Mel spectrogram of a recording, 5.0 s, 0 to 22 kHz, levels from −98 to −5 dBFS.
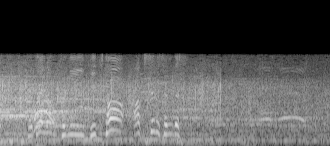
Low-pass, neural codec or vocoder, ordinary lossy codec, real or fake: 5.4 kHz; none; none; real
